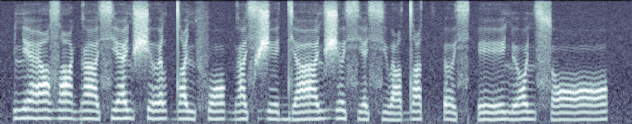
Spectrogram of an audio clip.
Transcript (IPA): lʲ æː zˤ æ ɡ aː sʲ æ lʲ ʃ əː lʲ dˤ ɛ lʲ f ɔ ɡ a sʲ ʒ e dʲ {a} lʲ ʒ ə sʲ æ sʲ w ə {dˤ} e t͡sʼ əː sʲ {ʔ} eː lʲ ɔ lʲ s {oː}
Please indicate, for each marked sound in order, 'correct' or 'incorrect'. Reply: incorrect, correct, correct, incorrect

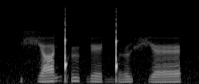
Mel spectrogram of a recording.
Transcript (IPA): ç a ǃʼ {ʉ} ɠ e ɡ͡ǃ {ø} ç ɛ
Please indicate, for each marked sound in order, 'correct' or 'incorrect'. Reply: correct, correct

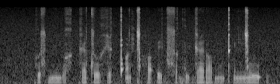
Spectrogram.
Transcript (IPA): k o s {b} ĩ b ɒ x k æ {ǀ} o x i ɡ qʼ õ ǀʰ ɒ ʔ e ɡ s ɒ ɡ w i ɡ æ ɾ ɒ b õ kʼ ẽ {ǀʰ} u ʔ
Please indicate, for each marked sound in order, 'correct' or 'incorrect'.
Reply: correct, incorrect, incorrect

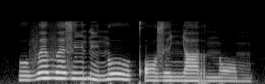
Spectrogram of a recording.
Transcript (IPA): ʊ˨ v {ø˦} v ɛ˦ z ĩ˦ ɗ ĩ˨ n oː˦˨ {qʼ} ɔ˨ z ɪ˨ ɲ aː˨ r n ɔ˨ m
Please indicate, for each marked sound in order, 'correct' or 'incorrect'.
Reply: incorrect, incorrect

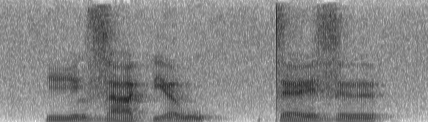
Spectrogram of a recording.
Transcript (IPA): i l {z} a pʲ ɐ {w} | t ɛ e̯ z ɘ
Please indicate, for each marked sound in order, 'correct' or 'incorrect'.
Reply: correct, correct

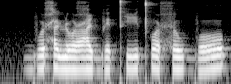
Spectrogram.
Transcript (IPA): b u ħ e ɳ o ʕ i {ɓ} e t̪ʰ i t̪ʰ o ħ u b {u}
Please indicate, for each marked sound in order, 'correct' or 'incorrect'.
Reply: incorrect, incorrect

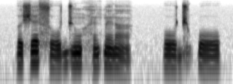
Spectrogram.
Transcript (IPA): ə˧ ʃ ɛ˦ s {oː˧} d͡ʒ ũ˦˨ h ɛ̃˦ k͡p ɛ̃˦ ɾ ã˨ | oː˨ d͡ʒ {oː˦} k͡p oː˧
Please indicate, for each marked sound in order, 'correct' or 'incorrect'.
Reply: incorrect, incorrect

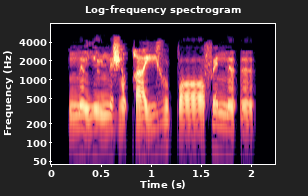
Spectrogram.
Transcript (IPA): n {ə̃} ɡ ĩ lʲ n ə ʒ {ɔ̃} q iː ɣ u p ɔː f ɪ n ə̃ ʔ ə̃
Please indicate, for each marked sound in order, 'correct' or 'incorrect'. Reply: correct, correct

